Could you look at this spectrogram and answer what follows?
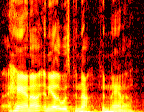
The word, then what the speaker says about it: Peninnah: And whenever the day came for Elkanah to sacrifice, he would give portions of the meat to his wife, Peninnah, that's how you say it, and to all her sons and daughters.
